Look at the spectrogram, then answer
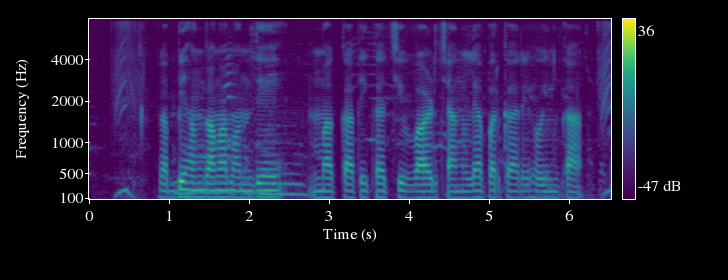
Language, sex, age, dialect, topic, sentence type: Marathi, male, <18, Varhadi, agriculture, question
